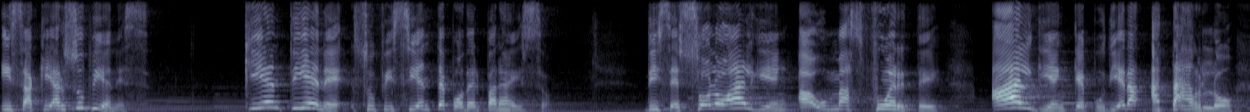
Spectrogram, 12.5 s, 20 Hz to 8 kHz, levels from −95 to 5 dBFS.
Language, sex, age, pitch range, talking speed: Spanish, female, 50-69, 210-335 Hz, 95 wpm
